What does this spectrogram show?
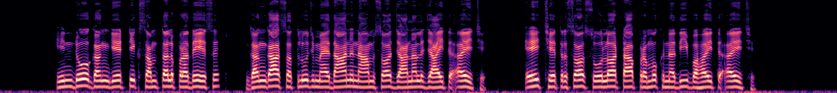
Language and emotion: Maithili, neutral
